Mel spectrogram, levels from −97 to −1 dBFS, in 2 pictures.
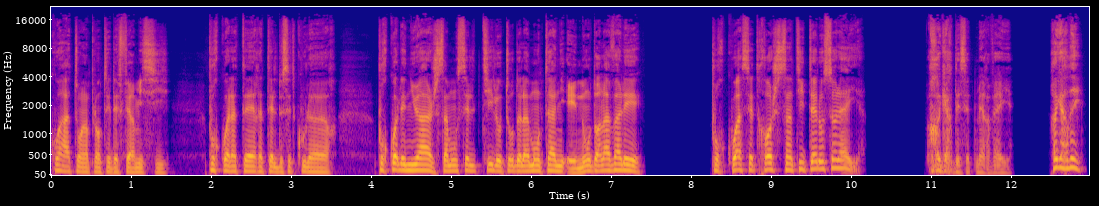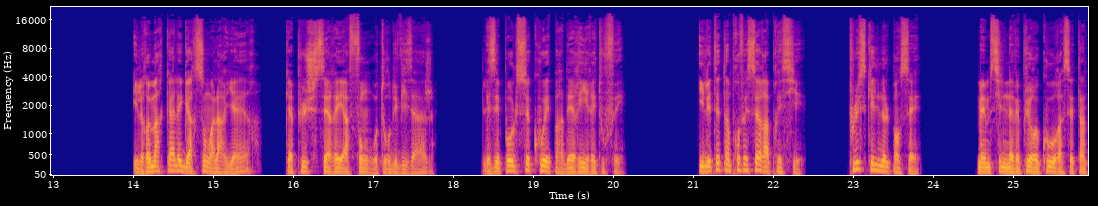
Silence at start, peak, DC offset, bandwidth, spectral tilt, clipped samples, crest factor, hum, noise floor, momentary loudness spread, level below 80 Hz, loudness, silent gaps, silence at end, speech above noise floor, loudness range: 0 s; -4 dBFS; under 0.1%; 19 kHz; -5 dB/octave; under 0.1%; 18 dB; none; -90 dBFS; 12 LU; -46 dBFS; -20 LUFS; none; 0 s; 70 dB; 5 LU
